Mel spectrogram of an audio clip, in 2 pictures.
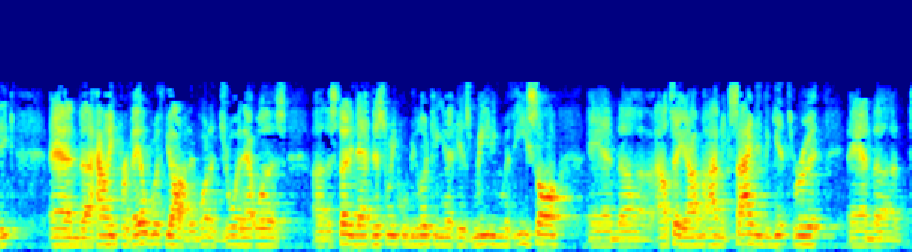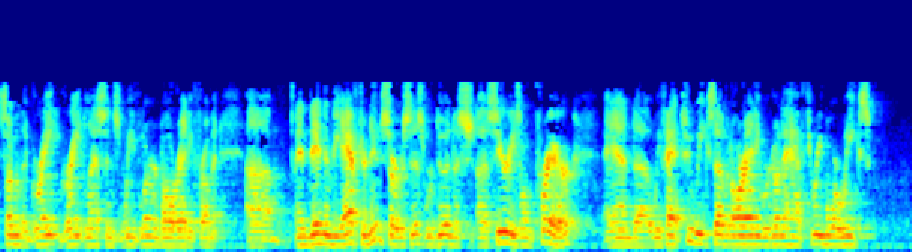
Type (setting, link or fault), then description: setting, large echoing room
